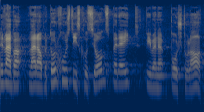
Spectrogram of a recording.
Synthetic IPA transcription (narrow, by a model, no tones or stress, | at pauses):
mɪɾʋæːbəʋæːɾəɑbəɾdʊɾχuːsd̥iskʰusjoːnsb̥ɛɾɛɪt | b̥imənəpɔʃtulɑːt̪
